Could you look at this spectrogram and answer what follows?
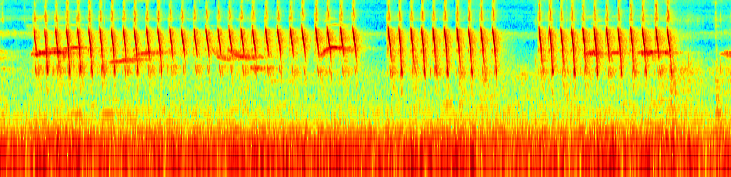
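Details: Hill prinia master bird firing repeated bursts of very rapid, even ticking notes, four bursts separated by short gaps, over a steady low background hum.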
